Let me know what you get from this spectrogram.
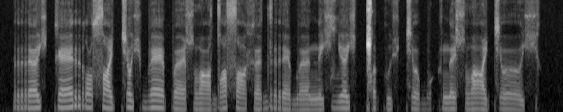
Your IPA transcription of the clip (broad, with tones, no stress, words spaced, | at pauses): rɜː˩˥ç kɛː˩˥ru˩˥sˤe˩ cɔ˥˩çbɛː˥˩ pɜː˩çðˤɤː˩dɛ˥ sˤeː˩xɜ˩˥d rɛː˩bɜː˩nɛ˩˥ç ʎɜː˥ç ǁɤ˥˩ku˩˥ç cɤ˧ bɔ˧knɜ˥˩ç ðˤɛː˥˩cɤː˥˩ç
